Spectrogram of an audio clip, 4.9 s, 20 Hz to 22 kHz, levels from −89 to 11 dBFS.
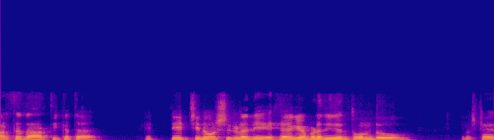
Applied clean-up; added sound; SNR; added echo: neural mask model DeepFilterNet 3.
